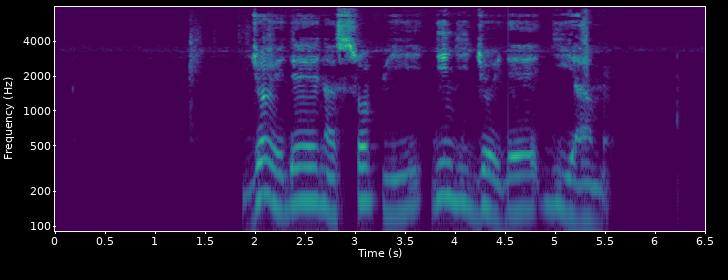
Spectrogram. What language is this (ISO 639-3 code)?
bnm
